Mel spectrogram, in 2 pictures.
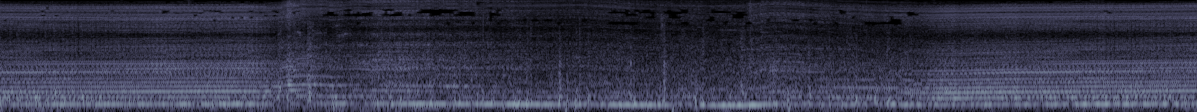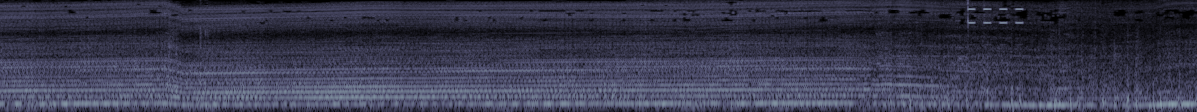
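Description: A racing car engine roars steadily, its pitch climbing as it speeds up and dropping sharply at each gear change.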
